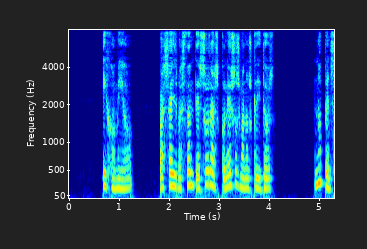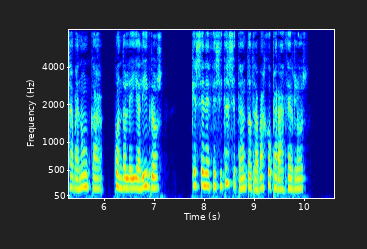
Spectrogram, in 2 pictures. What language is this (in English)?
Spanish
